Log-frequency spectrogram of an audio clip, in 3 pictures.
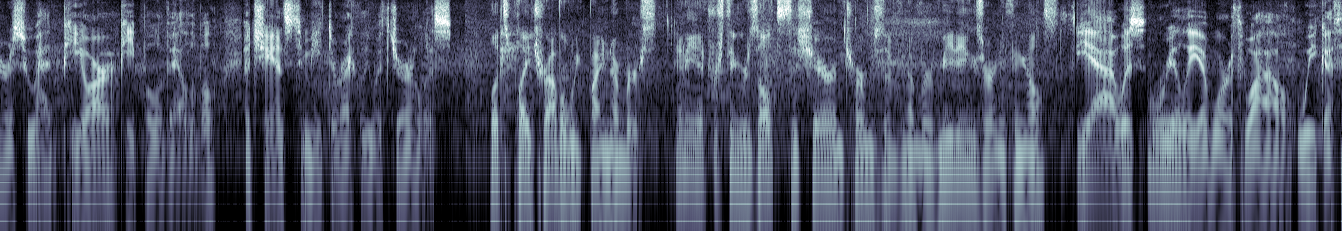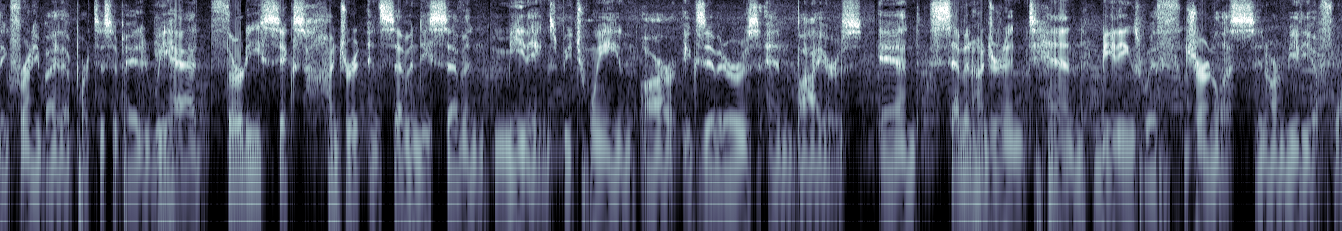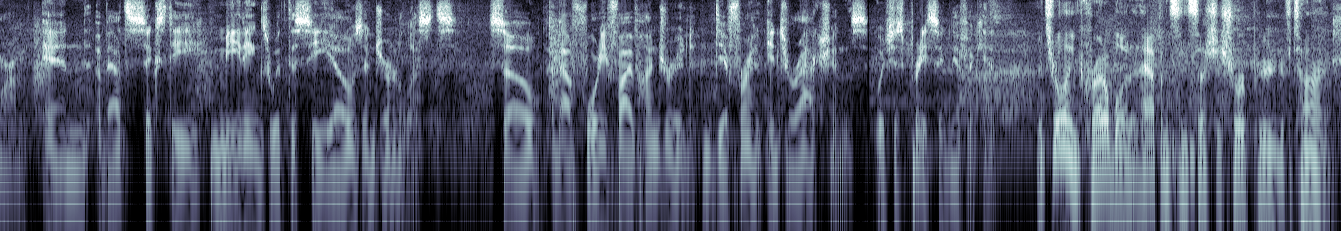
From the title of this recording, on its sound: Live From Travel Week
